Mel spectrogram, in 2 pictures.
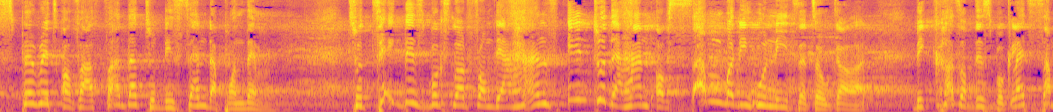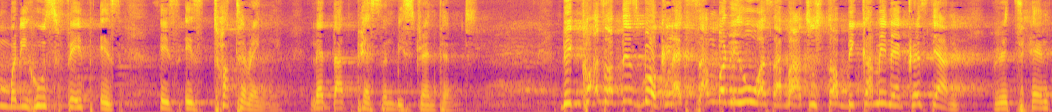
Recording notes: preached in First Love UCC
